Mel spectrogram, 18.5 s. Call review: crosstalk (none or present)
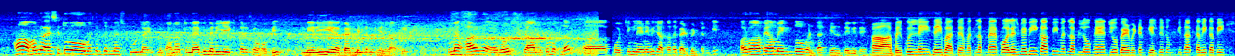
none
